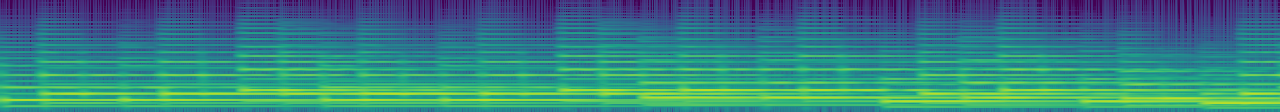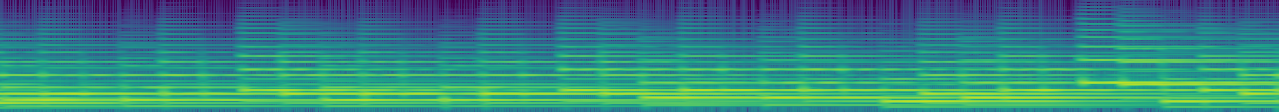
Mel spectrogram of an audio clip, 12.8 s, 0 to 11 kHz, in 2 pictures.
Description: Melody F# 150, Color Bass Essentials, Melodic Loops; NyteTyme; Ghosthack - Color Bass Essentials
